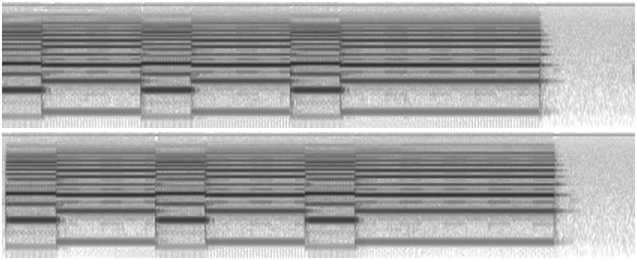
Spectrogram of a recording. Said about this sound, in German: In einem Bigschaltkreis sind immer zwei Sounds integriert bzw. programmiert. Wir fangen mit dem ersten Sound an, das ist die Notenmelodie, das Martinshorn.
